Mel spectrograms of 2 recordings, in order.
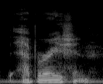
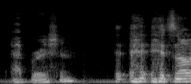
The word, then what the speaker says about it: apparition: how to print apparition operation apparition apparition it's not an operation you're such a grammar nazi it's not like referencing that's how you pronounce it gari the apparition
